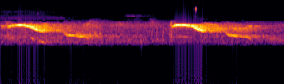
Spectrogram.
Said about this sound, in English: Brain fever, brain fever, said the cuckoo, repeating it after a pause.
